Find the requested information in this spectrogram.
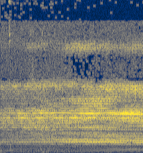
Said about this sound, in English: that's my alarm.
